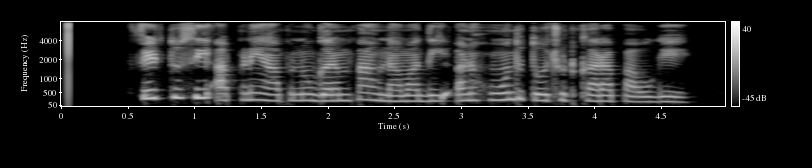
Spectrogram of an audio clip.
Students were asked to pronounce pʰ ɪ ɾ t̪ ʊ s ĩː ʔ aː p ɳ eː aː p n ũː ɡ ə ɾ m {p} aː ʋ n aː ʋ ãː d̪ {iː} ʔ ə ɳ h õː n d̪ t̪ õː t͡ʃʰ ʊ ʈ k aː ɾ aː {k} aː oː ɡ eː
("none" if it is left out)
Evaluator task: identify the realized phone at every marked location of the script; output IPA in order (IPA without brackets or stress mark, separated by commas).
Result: p, iː, p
